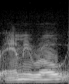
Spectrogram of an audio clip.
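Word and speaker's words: Amyraut: Remember, Amiraux is the French Reformed theologian of Saumur who develops the four-point Calvinism.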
